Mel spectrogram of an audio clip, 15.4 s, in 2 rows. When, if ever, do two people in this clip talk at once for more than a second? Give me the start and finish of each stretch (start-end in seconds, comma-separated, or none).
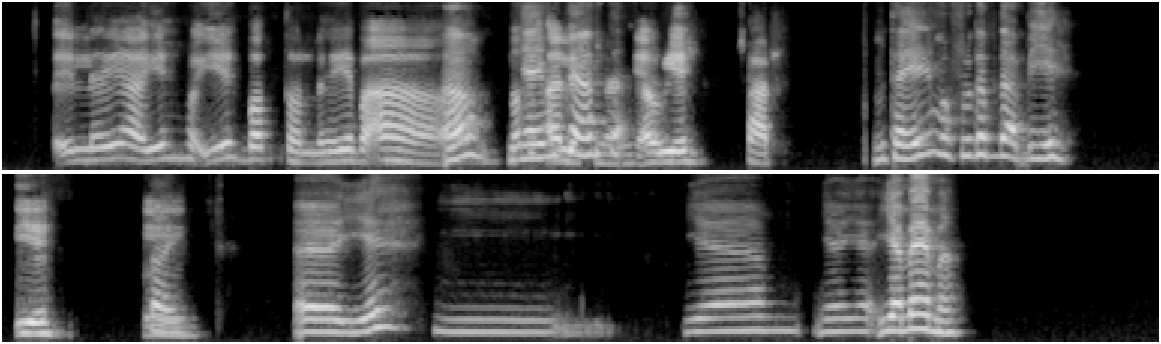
2.9-4.2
